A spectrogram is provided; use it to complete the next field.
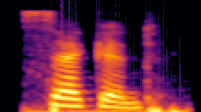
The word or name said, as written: second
